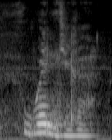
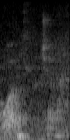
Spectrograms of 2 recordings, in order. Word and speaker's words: Vilhelmina: Vilhelmina då, hur uttalar du det? – Welchere. – Är det Welchere, eller? – Ja. – Får höra en gång till. – Welchere. – Ja, ja, Welchere.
